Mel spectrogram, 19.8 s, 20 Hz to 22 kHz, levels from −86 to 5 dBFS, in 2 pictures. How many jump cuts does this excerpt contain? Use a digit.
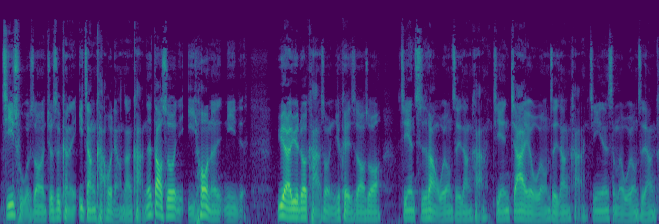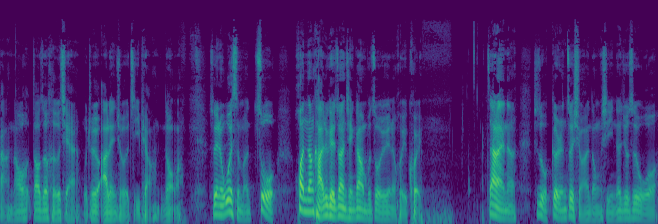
0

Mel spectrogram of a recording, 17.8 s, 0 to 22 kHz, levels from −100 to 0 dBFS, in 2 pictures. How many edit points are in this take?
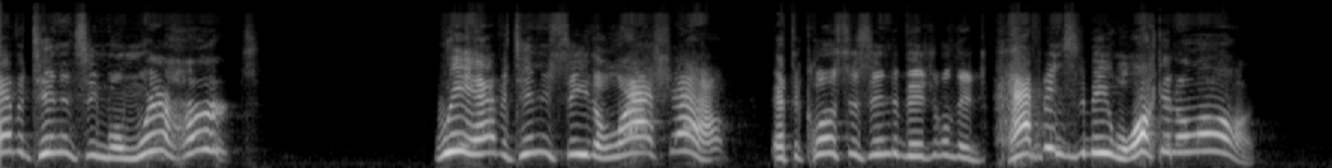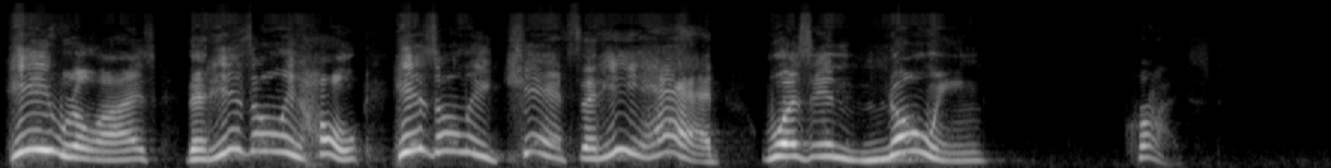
2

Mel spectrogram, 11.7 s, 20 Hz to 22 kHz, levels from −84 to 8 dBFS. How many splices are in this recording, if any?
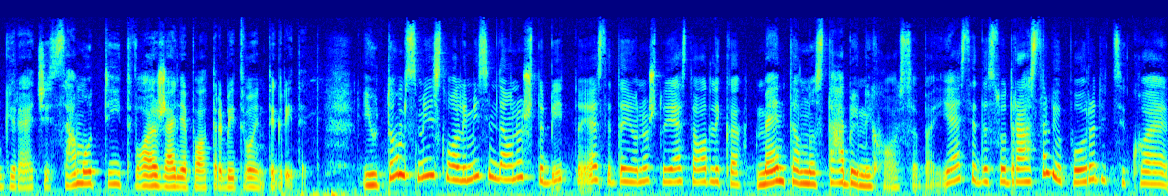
2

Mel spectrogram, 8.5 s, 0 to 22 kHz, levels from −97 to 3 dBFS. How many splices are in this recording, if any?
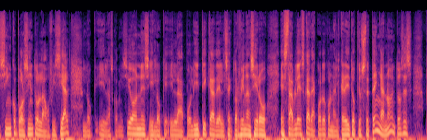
2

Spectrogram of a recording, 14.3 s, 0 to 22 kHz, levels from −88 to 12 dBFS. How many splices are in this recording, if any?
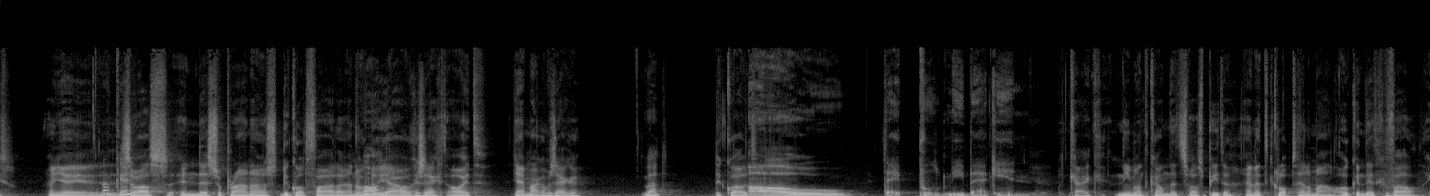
1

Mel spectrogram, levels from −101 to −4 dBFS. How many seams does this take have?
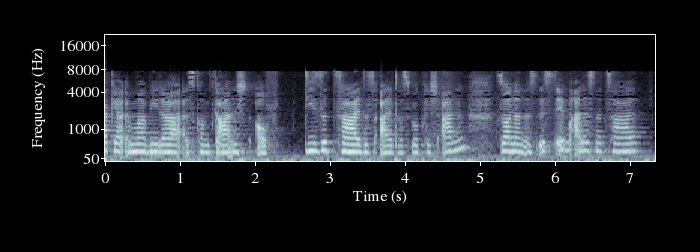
1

